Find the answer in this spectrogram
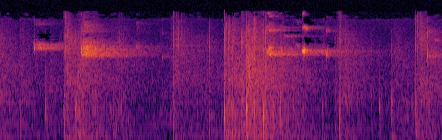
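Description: A basketball bouncing on a hardwood gym floor as it is dribbled at speed, a few irregular thumps. Sneakers squeak on the floor twice, briefly.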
